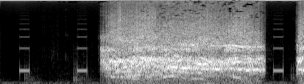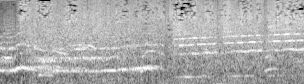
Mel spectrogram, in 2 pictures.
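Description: A man talks loudly and excitedly close to a microphone.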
